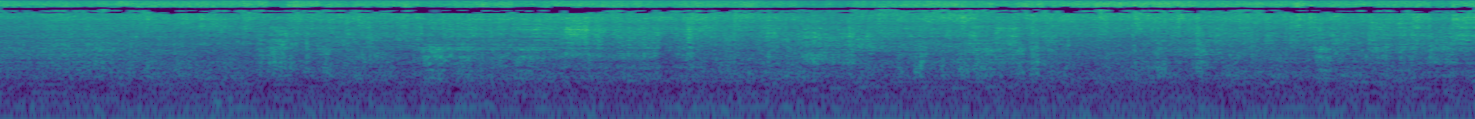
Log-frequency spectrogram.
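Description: Water spray jetting onto mud-caked machinery: a steady, crackling hiss that holds throughout.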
